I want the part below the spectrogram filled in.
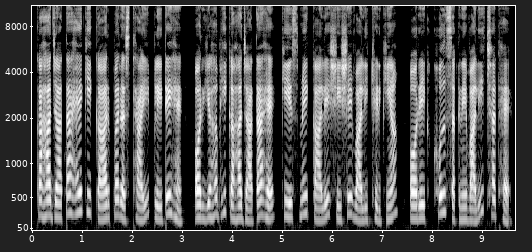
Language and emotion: Hindi, neutral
